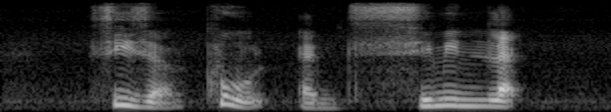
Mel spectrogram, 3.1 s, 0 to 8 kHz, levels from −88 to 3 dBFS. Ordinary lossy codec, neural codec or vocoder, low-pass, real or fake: none; none; 7.2 kHz; real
